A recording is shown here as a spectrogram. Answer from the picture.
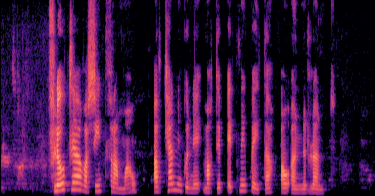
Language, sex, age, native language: Icelandic, female, 40-49, Icelandic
